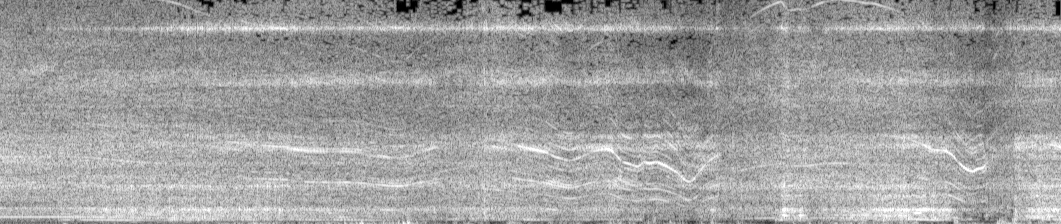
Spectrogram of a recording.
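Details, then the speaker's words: Power carving tool hollowing a wooden bowl: the high whirring cutter's pitch sags and wavers as it is pushed too hard, bogging down, shown as what not to do. "now I'm about to demonstrate what I was referring to earlier on what not to do you can actually hear the pool bogging down"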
